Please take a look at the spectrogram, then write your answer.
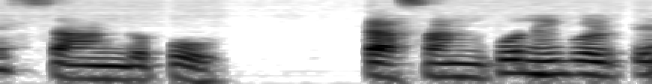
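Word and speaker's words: Tsangpo: क्या बोलेंगे, टी यहाँ साइलेंट रहता है इसलिए इसको बोलते हैं सांगपो।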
